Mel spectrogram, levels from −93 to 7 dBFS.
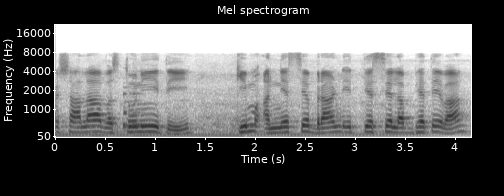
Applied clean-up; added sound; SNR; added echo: none; Bowed string instrument; 12 dB; none.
